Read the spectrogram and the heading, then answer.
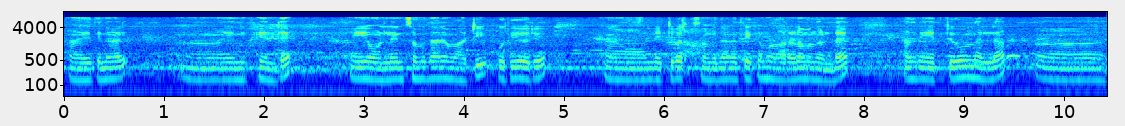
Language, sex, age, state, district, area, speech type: Malayalam, female, 30-45, Kerala, Pathanamthitta, rural, spontaneous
